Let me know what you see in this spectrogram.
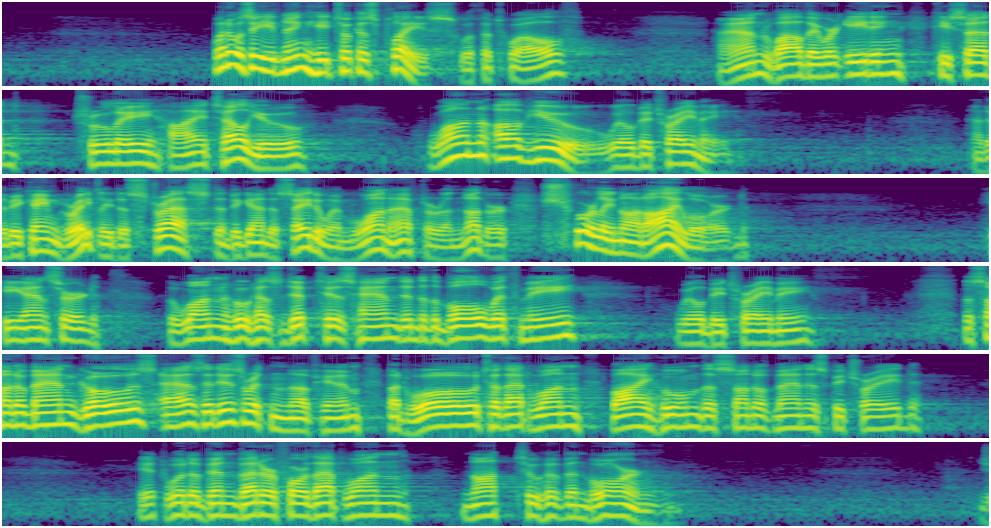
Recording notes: World Communion message delivered during the Traditional Worship service.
